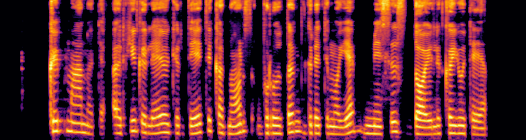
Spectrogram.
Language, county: Lithuanian, Vilnius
